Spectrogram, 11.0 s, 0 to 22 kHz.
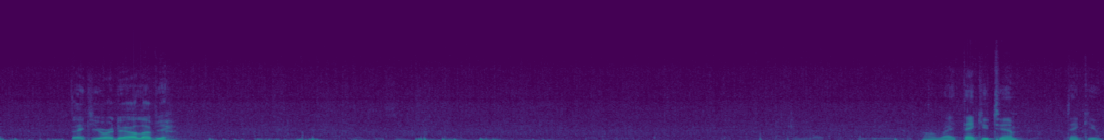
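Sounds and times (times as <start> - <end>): faint low thumps: 1.6 - 5.5.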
